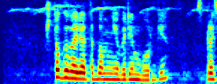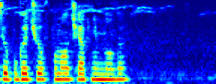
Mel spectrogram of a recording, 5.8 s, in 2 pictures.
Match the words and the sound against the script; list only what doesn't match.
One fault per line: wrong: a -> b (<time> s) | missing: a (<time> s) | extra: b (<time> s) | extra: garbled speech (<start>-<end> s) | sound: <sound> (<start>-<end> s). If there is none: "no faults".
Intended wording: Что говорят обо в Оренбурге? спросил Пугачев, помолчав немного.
extra: мне (1.4 s)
